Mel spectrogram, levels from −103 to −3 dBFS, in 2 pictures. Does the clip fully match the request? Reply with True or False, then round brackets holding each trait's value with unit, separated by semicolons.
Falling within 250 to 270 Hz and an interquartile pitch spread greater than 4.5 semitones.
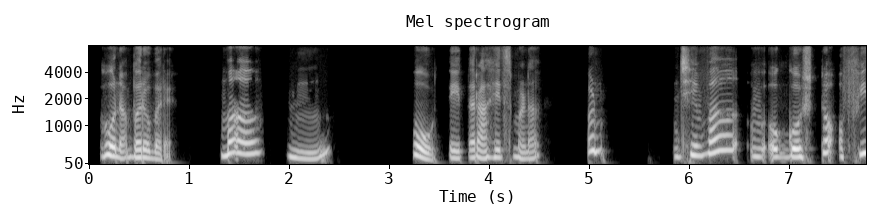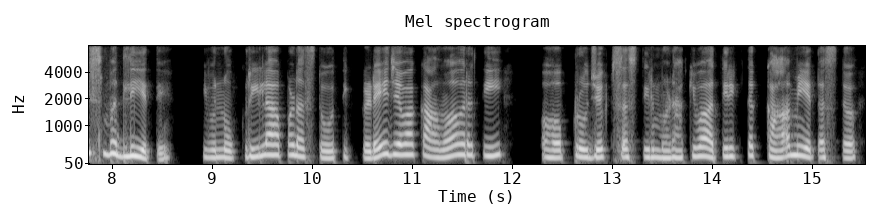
False (210 Hz; 4.9 semitones)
